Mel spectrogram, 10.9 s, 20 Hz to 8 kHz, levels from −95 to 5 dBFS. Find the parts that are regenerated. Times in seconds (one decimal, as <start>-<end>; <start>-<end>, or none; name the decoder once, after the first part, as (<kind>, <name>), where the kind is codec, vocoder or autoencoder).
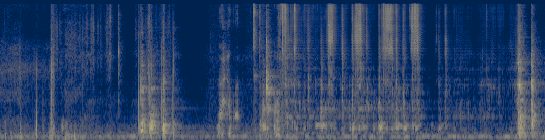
5.7-10.4 (vocoder, BigVGAN v2)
